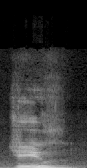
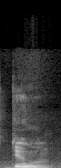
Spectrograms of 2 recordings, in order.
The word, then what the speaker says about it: Dune: Or is it Jun? Because some people pronounce it like it's a DJ. the June June like that. But it's Dune.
